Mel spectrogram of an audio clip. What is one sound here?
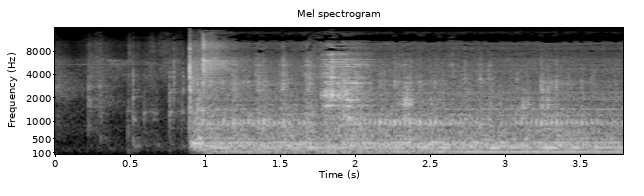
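A drill press motor hums steadily.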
